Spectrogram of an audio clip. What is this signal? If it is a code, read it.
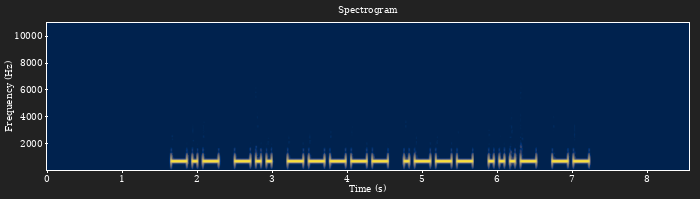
Morse code, heard as a keyed tone, about 17 wpm, 700 Hz. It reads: KD0JVM
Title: USA Call Signs - 6 Characters - Repeated 2x - 17wpm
